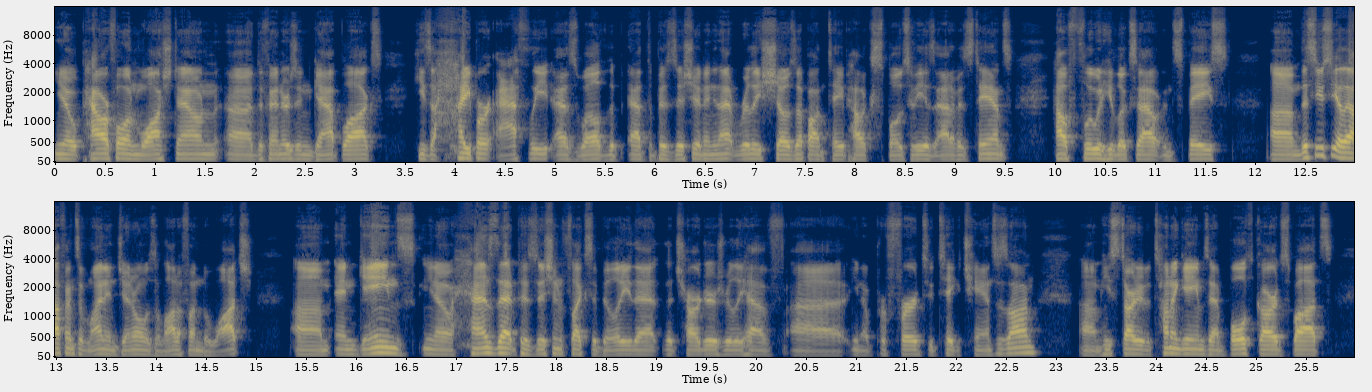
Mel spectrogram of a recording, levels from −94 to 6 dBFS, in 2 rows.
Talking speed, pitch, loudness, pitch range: 210 wpm, 105 Hz, -24 LUFS, 100-110 Hz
